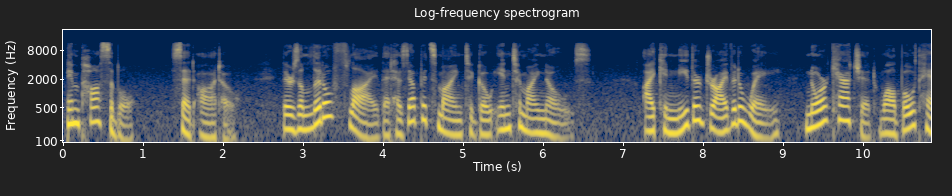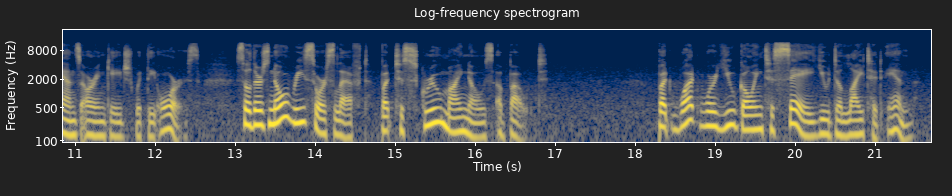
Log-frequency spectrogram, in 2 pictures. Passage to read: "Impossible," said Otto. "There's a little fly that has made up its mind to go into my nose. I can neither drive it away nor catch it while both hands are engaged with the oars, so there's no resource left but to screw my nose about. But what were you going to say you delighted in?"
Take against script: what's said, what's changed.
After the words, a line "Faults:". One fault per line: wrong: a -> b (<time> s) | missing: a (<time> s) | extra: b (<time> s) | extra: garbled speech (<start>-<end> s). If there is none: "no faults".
"Impossible," said Otto. "There's a little fly that has up its mind to go into my nose. I can neither drive it away nor catch it while both hands are engaged with the oars, so there's no resource left but to screw my nose about. But what were you going to say you delighted in?"
Faults:
missing: made (4.3 s)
